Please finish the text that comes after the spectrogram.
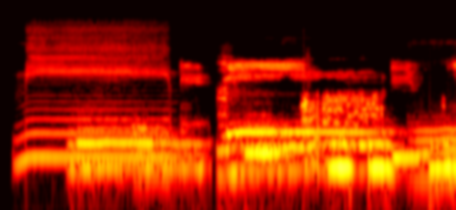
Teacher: মিম অক্ষরে কিন্তু চার আলিফ টান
